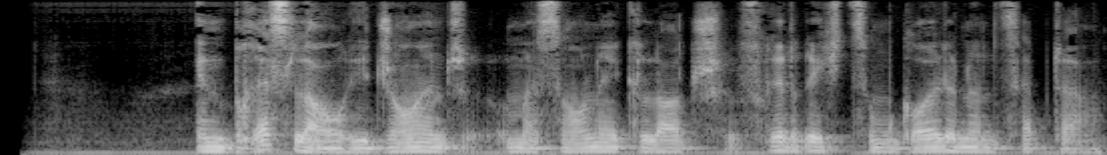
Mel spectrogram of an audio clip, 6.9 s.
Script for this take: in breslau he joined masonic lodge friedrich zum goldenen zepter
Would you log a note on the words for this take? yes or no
no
